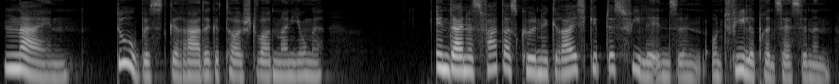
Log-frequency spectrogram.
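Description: A woman's voice: fairly low pitch, unhurried, darkish tone, dry recording, clean studio sound, natural voice. A woman voicing a composed, smiling magician in a tailcoat in a storybook tale, speaking matter-of-factly.

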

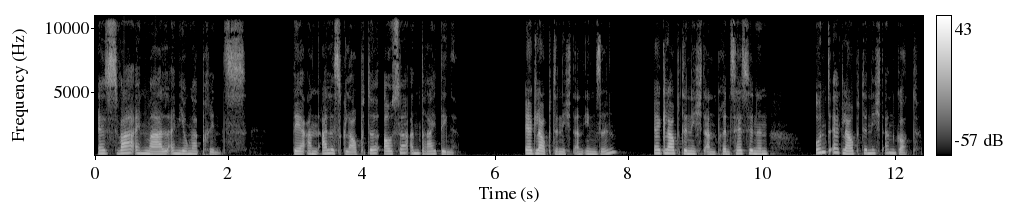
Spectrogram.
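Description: A woman giving a measured, scripted narration that explains a topic and tells a fairy tale. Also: mid-range voice, no room sound, clean studio sound.

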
